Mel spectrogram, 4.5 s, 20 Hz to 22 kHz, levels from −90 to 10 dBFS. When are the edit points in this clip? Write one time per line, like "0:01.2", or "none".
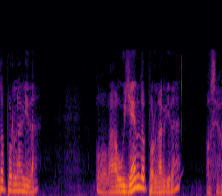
none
